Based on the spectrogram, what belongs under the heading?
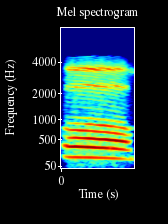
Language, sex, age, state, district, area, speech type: Bengali, male, 18-30, West Bengal, Paschim Medinipur, rural, conversation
